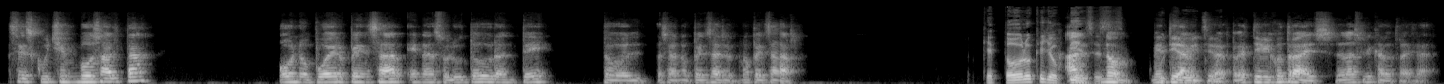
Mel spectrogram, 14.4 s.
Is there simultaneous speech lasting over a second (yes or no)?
yes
